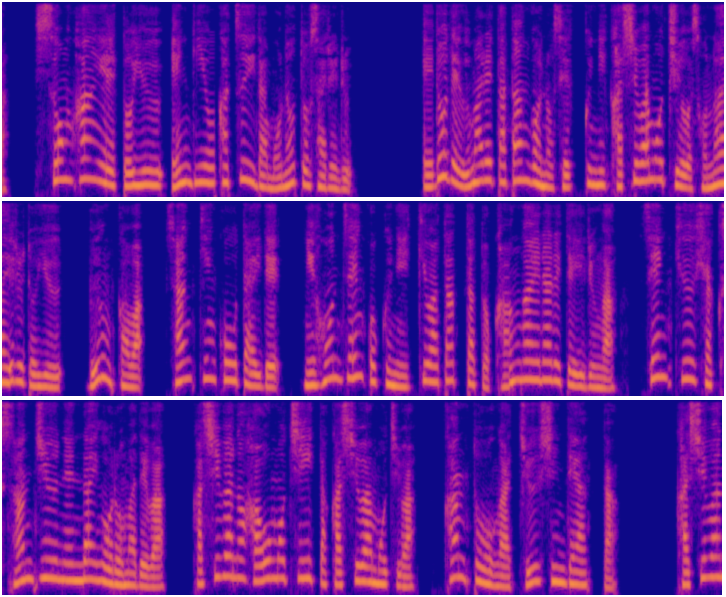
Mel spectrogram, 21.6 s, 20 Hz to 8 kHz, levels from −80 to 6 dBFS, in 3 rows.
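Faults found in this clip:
Short concealed packet loss at 2.08, 4.26, 6.18, 7.43, 12.25, 15.23, 18.41 s. Brief smears and wobbles where the receiver's concealment extends the preceding sound across gaps fitting one or two lost 20 ms packets. G.722 call path, nothing above 8 kHz.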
